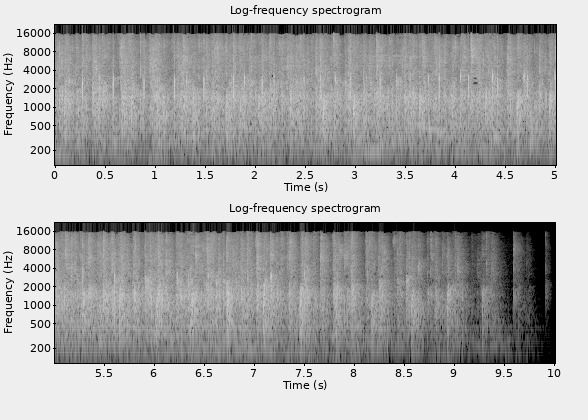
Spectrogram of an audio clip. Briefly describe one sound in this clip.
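A drummer taps out a light beat on drums and cymbals.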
